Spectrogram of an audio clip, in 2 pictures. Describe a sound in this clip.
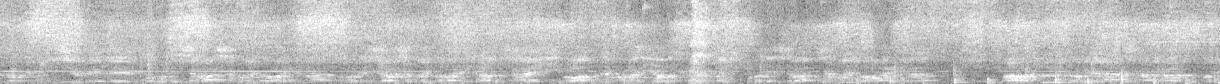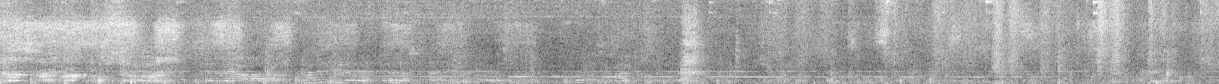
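An electric commuter train rolls slowly past a platform.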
